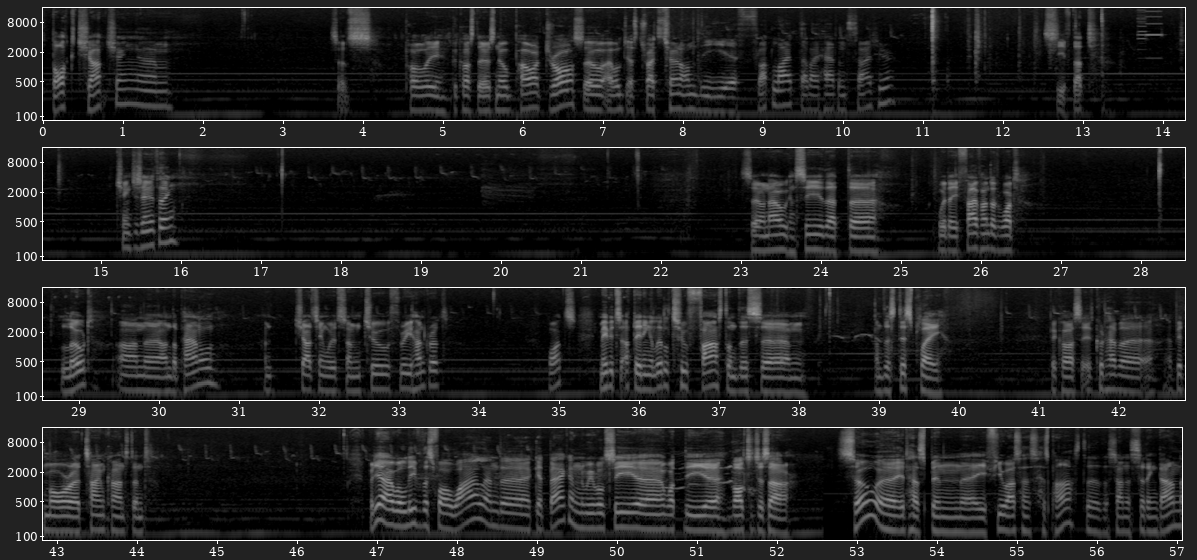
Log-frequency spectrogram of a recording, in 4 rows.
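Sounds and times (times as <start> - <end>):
electrical mains hum: 0.0 - 57.0
bird chirping: 7.8 - 11.0, 13.3 - 15.2, 16.0 - 23.0, 27.6 - 36.4, 38.0 - 39.8, 40.5 - 52.8.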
